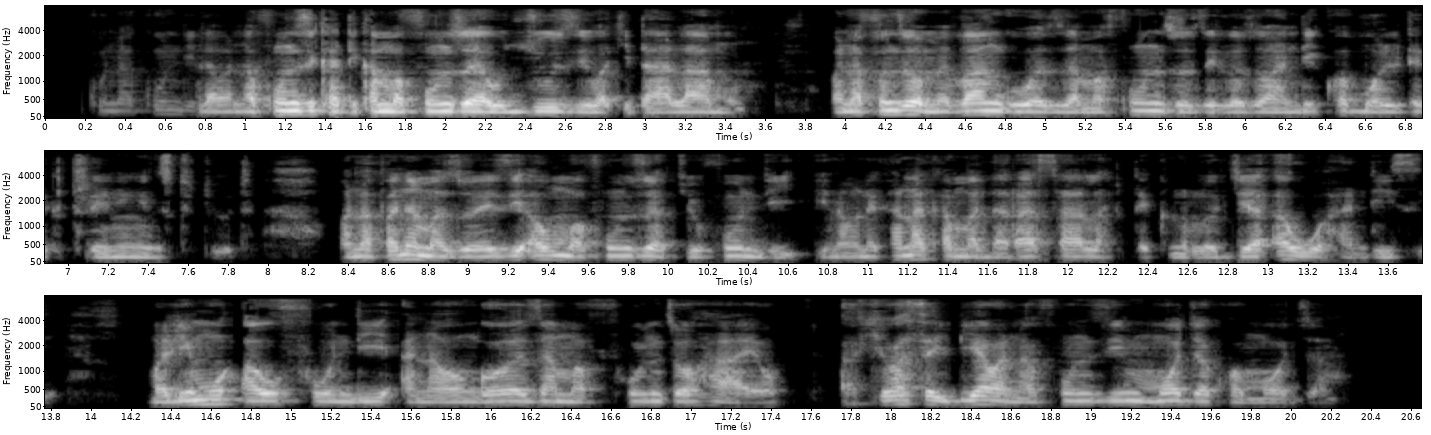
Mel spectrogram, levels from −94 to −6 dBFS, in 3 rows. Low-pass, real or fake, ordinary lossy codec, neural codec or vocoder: 7.2 kHz; real; AAC, 32 kbps; none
